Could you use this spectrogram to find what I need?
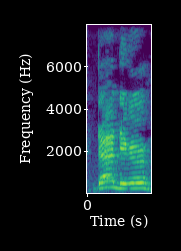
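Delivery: loud, high hateful shout; mock lynch-mob yell. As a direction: bellow it like the mob. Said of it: "they wasn't yelling".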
